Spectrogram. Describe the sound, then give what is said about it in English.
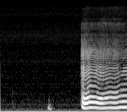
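A voice imitates a baby farting: one buzzy, drawn-out raspberry sound follows a quiet stretch and holds for under a second. “Is this baby farting on me?”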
